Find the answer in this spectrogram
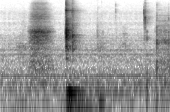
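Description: A short in-breath followed by a soft mouth click and a couple of faint ticks from a man pausing before he speaks again.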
